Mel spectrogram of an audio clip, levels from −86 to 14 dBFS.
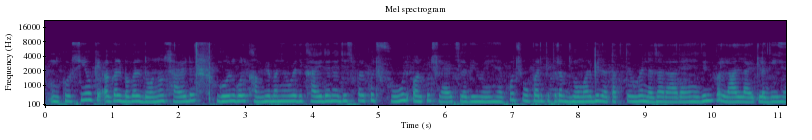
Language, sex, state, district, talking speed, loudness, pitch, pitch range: Hindi, female, Uttar Pradesh, Ghazipur, 230 wpm, -34 LUFS, 245 Hz, 230-255 Hz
